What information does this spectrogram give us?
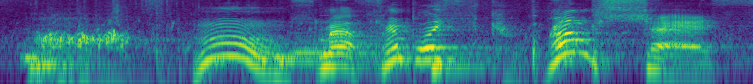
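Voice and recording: A cartoonish character voice sits at a fairly high pitch. Background noise is clearly audible.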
